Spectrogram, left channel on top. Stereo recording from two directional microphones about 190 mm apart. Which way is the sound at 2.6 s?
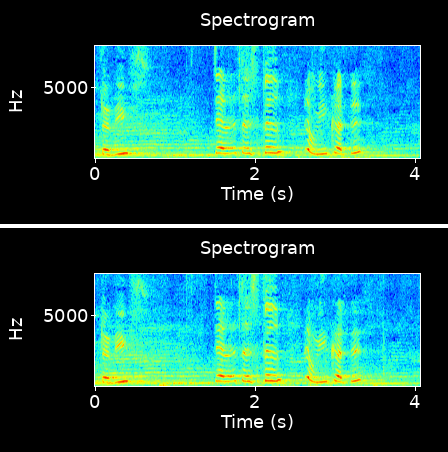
5° left (ahead or behind).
